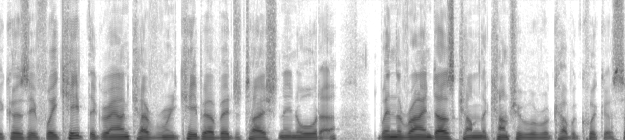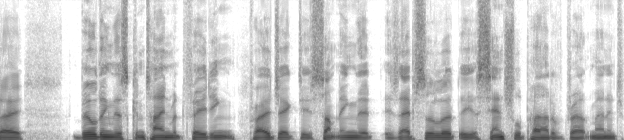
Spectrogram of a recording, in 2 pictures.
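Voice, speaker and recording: This man talks at a fairly quick pace with an Australian accent, his pitch fairly low and his intonation fairly even. The recording is very clean, with a silent background. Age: 60s. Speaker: sheep station manager. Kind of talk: podcast interview.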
